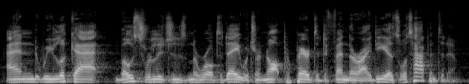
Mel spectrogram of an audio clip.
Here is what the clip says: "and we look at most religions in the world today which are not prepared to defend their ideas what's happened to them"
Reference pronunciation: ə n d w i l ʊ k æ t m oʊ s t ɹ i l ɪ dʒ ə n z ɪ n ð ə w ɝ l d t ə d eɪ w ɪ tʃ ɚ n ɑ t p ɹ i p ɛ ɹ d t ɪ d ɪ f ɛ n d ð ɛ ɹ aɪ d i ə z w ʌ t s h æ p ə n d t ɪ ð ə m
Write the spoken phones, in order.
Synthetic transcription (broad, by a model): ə n w i l ʊ k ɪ t m oʊ s t ɹ i l ɪ dʒ ə n z n ð ə w ɝ l d t ə d eɪ w ɪ tʃ ɚ n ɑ t p ɹ i p ɛ ɹ d t ɪ d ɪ f ɛ n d ð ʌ ɹ aɪ d i ə z w ʌ t s h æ p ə n t ɪ ð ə m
